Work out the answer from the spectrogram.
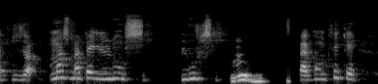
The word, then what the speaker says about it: Louchi: Tout le monde le prononce Lucci. Alors, bon, bien sûr, je me tue à leur dire que si c'était Lucci, ça serait 2 CC, donc c'est dit, pas CH.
